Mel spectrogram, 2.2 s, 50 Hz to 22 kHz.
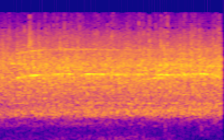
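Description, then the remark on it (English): The hockey crowd at TD Garden in Boston cheers as the horn sounds at the end of the Boston Bruins' 4-1 win over the Washington Capitals, a steady, dense roar that stays loud and unbroken for a couple of seconds, with no distinct voices standing out. “And you can hear the crowd here at TD Garden as the horn sounds.”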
